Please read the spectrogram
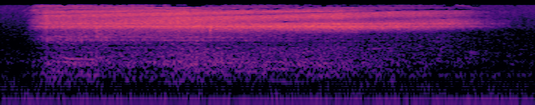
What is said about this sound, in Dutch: We beginnen met een aantal diepe in- en uitademingen. Bij de uitademing mag je loslaten, mocht er wat spanning in je lichaam zitten. Adem een keer diep in.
